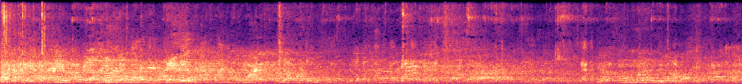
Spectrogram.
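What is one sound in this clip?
People chatter in a large echoing hall.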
